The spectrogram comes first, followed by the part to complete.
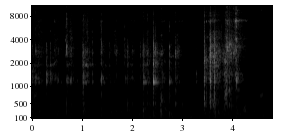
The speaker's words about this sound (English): Got a knife with another little saw on it.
